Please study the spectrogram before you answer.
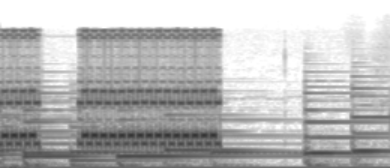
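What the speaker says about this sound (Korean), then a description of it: "어! 전화 왔다." A telephone rings in repeated bursts of bright electronic tone, loud and close, with short pauses between the rings and no talking over it.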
